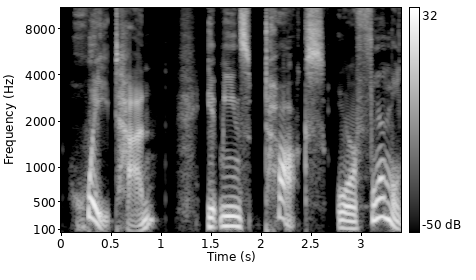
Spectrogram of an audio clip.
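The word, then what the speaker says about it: 会谈: Next, we have huìtán, pronounced huìtán.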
